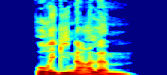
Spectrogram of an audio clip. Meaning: strong dative masculine/neuter singular of original
- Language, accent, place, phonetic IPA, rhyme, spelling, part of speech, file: German, Germany, Berlin, [oʁiɡiˈnaːləm], -aːləm, originalem, adjective, De-originalem.ogg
